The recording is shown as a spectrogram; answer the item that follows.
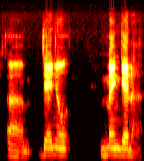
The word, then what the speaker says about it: Daniel Mangena: For those of you who don't know Dan, we're doing an event with him, Daniel Mangena, right? Yes. That's how I pronounce it.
